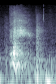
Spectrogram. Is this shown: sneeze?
yes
